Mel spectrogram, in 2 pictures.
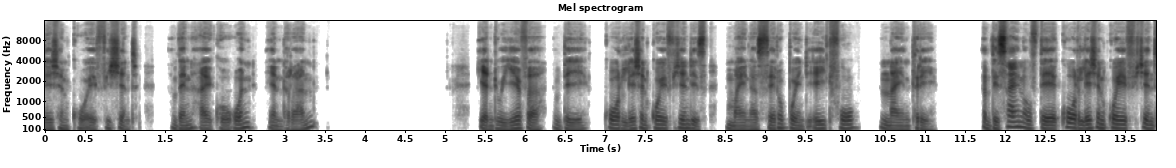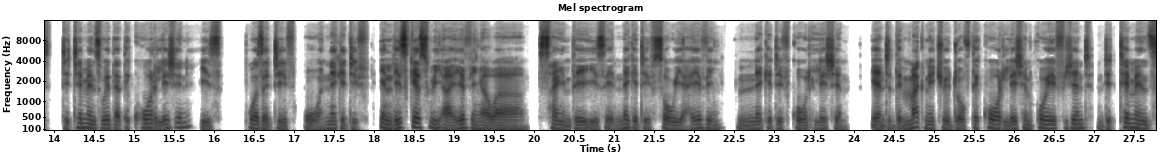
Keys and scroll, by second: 1.0 Right.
